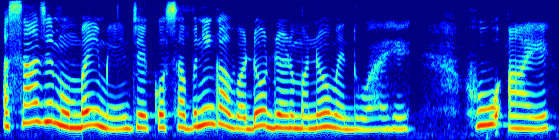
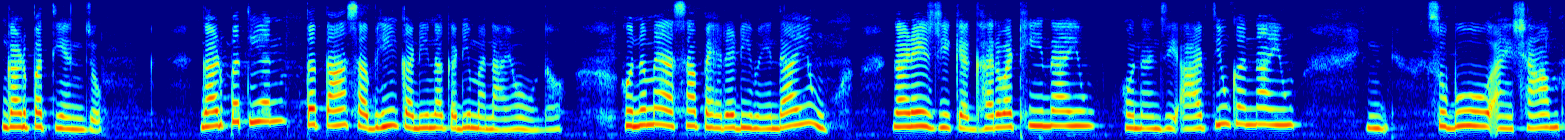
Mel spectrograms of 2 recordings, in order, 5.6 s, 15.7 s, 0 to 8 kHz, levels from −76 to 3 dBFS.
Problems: background sounds at intervals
